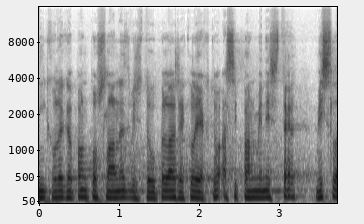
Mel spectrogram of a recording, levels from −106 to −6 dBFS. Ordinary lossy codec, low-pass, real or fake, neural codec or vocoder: Opus, 24 kbps; 14.4 kHz; real; none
